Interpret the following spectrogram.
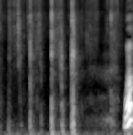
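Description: Tarot cards being shuffled by hand: a run of irregular light clicks and slaps as the cards move. A woman's voice starts right at the end.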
